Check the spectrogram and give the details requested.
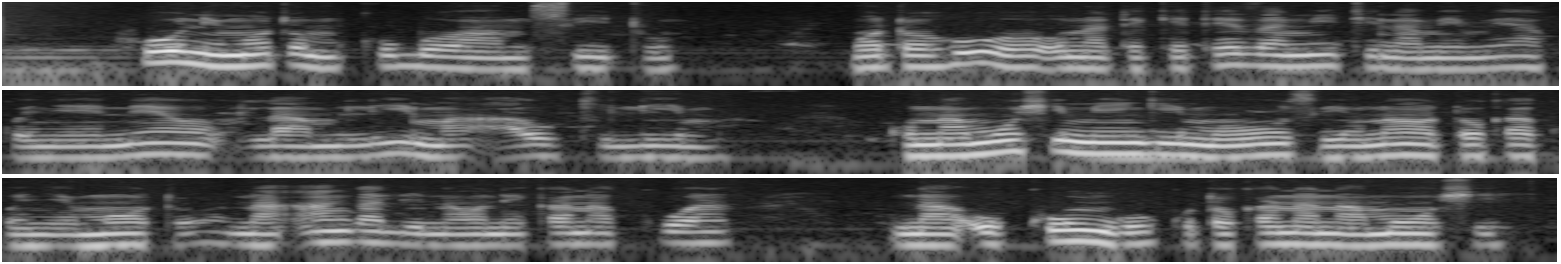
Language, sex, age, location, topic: Swahili, male, 25-35, Mombasa, health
